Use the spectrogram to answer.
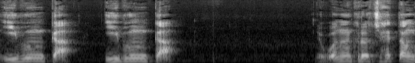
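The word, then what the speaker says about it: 異文化: 이문화라든가, 발음은 이분과, 이분과.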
